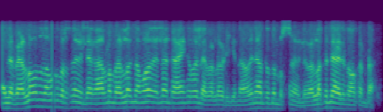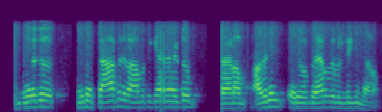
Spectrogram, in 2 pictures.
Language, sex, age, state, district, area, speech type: Malayalam, male, 45-60, Kerala, Kottayam, rural, conversation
